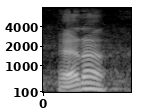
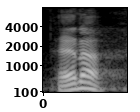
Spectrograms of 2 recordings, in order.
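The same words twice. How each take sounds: The two takes are said the same way.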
